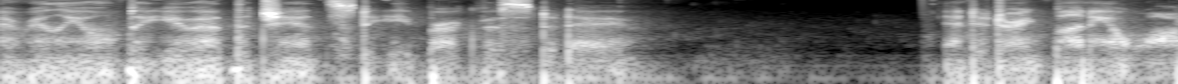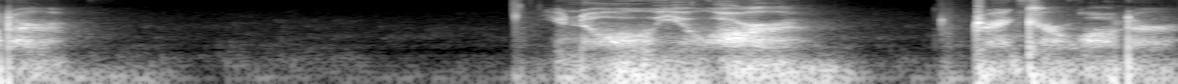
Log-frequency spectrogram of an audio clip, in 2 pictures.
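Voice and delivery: soft-spoken half-whisper. Speaker addressing a listener directly, whispering. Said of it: "my voice switches from whispering to like a soft".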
